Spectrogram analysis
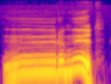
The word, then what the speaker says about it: юрмют: изучали, я объяснял это, во множественном числе будет приобретать звучание «юрмют». «Юрмют». Вот эта буква «ю», она будет здесь становиться долгой.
